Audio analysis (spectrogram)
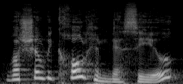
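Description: Male reader as a fairy queen of nymphs, high-pitched, swooping, light, courtly, playful, storybook. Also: wildly swooping pitch, moderate pace, mellow.

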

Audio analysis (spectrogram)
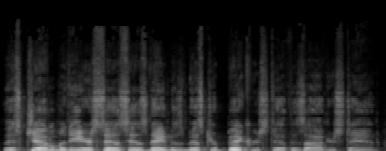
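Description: A man's voice: medium pitch, animated, moderate pace, darkish tone, pitched below the performer's own voice, lightly acted. A man voicing a stout, stubborn American small-town businessman in an audiobook, blunt, suspicious and matter-of-fact.

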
